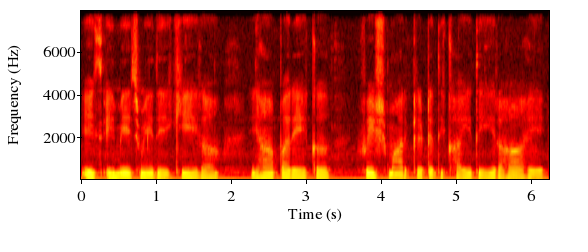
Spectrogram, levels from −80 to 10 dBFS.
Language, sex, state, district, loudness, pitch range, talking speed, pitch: Hindi, female, Rajasthan, Jaipur, -17 LUFS, 160-165 Hz, 125 wpm, 160 Hz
